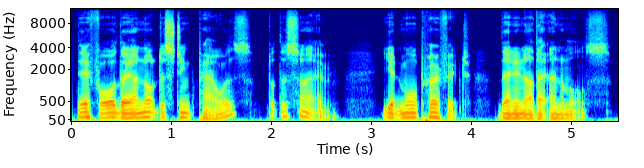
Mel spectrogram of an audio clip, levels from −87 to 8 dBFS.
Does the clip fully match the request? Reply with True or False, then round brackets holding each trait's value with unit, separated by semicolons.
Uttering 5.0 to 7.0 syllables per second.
True (5.8 syllables/s)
